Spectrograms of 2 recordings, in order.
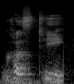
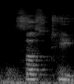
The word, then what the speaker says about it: षष्ठी: अब अगला लेते हैं, खष्ठी। बोलने की दृष्टि से जो है हम गलत उच्चारण कर देते हैं, जबकि इसका मानक रूप क्या है? षष्ठी।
